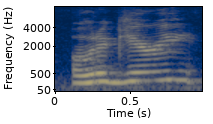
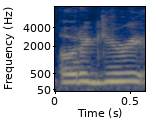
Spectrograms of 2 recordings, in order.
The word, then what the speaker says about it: Otagiri: Yeah, it's Otagiri, Otagiri, O-T-A-G-I-R-I.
